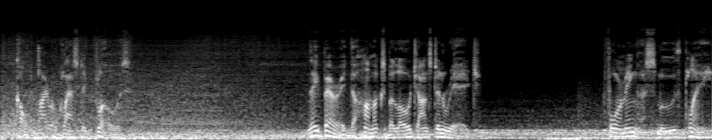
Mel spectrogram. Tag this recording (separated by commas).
volcano explosion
